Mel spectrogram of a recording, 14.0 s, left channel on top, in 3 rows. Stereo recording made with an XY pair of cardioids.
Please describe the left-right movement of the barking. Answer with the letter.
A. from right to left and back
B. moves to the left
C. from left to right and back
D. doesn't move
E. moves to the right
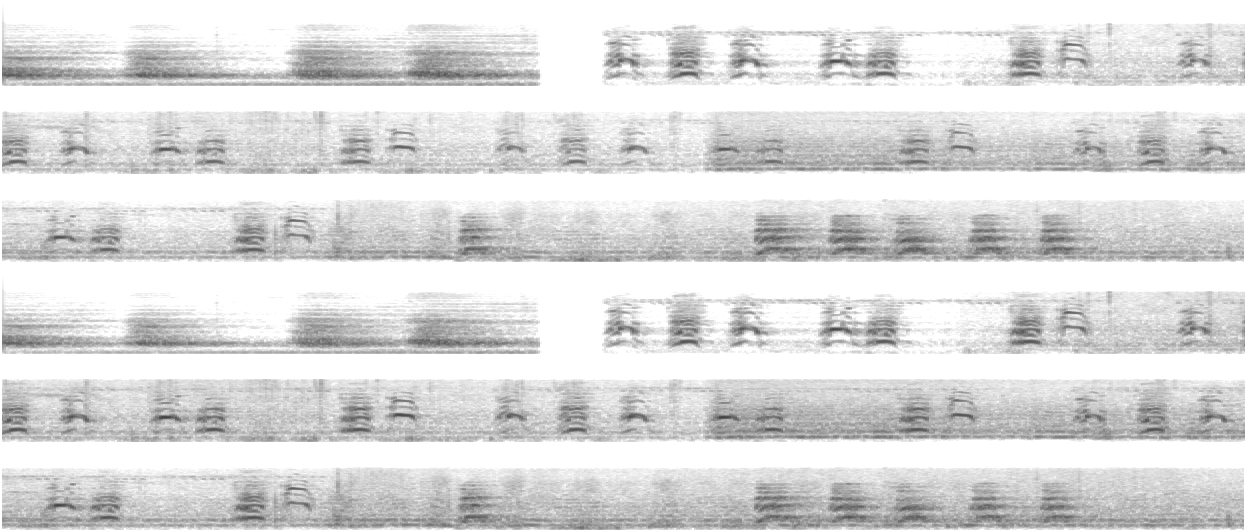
C.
